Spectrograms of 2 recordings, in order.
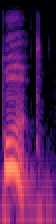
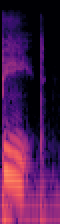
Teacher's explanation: Beat. The vowel sound in bit is short. Your mouth is relaxed. Bit. The vowel sound in beat is long. Your smile is wider.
